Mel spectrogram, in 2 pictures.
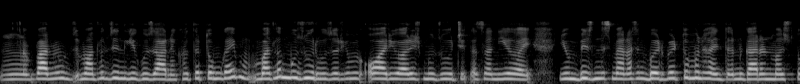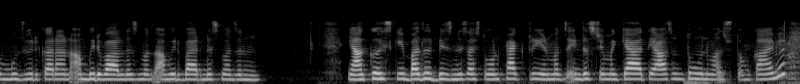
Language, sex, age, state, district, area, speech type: Kashmiri, female, 18-30, Jammu and Kashmir, Kupwara, rural, spontaneous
